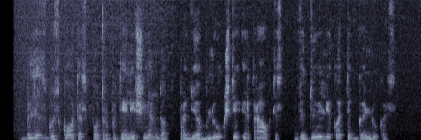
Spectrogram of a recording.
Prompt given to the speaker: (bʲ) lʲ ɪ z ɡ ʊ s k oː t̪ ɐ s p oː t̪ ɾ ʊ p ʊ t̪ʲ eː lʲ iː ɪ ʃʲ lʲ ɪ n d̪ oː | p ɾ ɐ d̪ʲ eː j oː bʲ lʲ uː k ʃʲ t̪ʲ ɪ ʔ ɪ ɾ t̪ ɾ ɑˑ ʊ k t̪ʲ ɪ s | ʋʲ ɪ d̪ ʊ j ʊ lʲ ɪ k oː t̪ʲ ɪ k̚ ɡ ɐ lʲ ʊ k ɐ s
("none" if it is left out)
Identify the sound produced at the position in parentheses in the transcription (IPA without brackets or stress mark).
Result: bʲ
